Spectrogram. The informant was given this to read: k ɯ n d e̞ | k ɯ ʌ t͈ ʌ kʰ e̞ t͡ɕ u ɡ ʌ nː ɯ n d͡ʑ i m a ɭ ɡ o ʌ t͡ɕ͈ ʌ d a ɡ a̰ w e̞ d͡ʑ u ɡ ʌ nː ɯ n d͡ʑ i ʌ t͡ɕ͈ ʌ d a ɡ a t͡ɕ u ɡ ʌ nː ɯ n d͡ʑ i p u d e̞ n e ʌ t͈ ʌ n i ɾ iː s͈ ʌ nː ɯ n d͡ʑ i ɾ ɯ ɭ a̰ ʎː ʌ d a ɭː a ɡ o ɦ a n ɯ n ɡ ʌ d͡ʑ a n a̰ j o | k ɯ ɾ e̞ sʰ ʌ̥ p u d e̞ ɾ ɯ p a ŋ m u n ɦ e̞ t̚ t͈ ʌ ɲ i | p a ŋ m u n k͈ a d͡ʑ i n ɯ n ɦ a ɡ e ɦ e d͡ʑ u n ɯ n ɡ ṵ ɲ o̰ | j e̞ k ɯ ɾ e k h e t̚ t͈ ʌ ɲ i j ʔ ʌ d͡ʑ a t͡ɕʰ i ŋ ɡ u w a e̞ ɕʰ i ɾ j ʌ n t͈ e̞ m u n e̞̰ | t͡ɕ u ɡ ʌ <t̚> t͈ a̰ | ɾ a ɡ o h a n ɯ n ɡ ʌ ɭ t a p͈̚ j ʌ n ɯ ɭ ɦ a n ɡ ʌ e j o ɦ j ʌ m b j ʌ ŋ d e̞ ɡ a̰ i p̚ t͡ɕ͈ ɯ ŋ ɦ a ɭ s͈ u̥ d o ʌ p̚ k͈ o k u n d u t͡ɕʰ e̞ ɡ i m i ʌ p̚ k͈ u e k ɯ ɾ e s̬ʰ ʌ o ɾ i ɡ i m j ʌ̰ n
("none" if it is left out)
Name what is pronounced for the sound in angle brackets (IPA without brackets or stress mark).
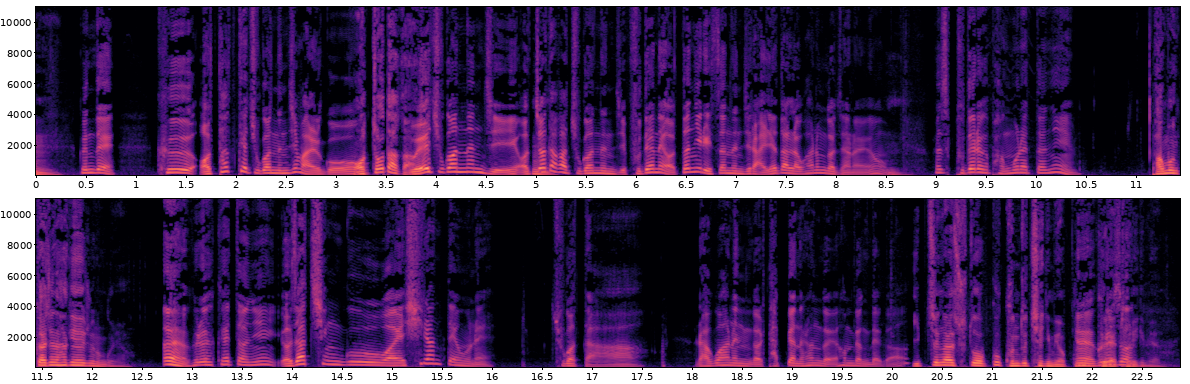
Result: t̚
